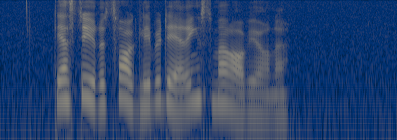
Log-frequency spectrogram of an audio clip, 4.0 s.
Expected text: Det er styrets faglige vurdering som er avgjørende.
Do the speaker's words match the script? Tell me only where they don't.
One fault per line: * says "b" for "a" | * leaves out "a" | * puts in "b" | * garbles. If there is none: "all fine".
all fine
